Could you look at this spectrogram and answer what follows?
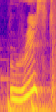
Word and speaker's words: wrist: his right wrist wrist the spelling of wrist is w-r-i-s-t wrist students do you know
